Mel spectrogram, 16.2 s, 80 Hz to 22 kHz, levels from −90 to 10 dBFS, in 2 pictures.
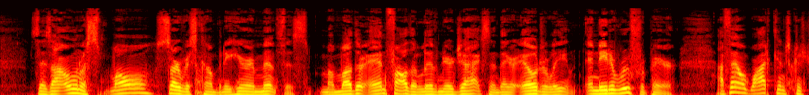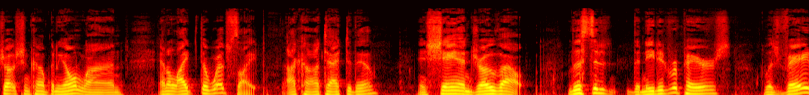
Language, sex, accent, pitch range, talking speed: English, male, American, 105-135 Hz, 180 wpm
